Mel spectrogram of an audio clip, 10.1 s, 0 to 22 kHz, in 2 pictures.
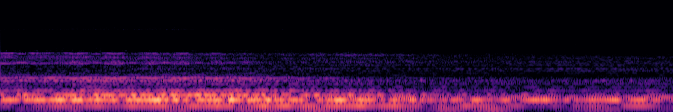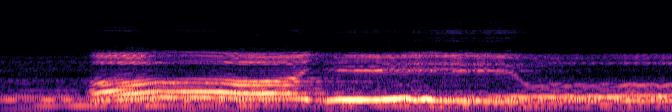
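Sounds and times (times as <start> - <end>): low chant drone: 0.0 - 10.0
solo voice singing: 5.7 - 10.0.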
